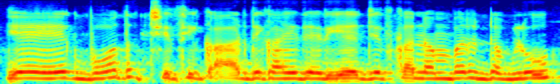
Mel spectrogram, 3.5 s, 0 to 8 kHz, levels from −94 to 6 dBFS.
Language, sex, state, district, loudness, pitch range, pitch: Hindi, female, Rajasthan, Jaipur, -11 LUFS, 205-215 Hz, 210 Hz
